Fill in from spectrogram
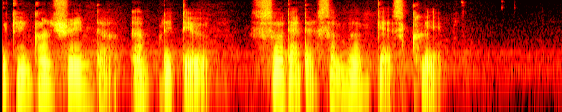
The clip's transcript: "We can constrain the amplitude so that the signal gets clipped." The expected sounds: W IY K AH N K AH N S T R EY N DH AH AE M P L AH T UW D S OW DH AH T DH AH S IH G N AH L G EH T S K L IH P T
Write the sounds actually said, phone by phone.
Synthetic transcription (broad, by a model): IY K AH N K AH N S T R EY N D AH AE M P L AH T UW S OW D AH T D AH S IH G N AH G EH T S K L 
